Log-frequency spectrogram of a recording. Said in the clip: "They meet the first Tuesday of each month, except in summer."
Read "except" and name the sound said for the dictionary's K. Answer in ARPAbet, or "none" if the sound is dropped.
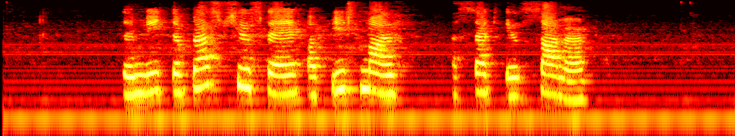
none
